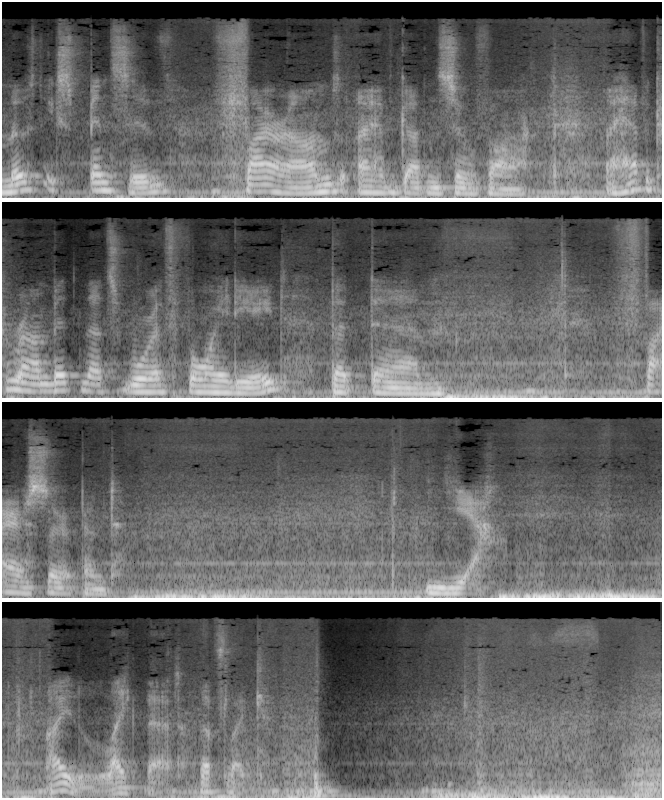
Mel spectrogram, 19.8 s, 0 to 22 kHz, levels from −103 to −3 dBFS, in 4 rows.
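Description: No technical faults can be heard anywhere in this audio. Nothing in the recording calls for a timestamp or an explanation.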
